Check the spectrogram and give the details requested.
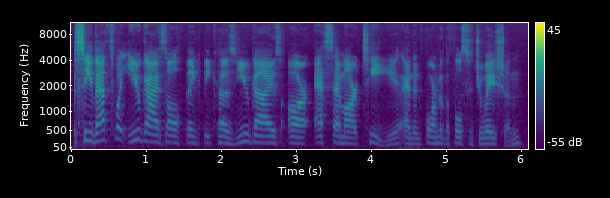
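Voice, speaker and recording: A woman's voice: lowish voice, moderate pace, pushed and bright. A woman streaming a game with casual live commentary, blunt and slangy, swearing freely.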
